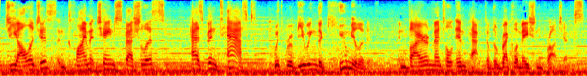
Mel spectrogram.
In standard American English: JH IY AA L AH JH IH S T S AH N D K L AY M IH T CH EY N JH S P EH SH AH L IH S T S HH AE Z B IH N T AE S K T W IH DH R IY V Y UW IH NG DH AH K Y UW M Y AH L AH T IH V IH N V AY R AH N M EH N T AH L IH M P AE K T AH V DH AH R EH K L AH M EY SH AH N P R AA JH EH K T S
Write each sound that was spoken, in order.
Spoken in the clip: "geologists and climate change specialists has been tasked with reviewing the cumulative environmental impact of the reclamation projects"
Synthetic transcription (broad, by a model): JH IY AA L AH JH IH S T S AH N K L AY M IH T CH EY N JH S P EH SH L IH S T S HH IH Z B IH N T AE S K T W IH DH R IY V Y UW IH NG DH AH K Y UW M Y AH L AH T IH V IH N V AY R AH N M EH N T L IH M P AE K T AH V DH AH R EH K L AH M EY SH N P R AA JH EH K T S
